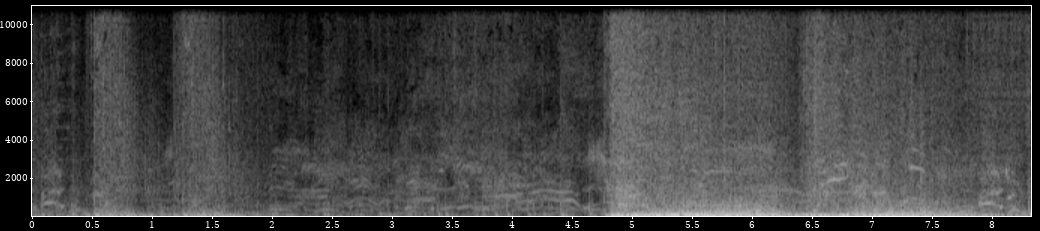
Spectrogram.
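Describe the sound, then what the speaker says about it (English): Gunfire and exploding barrels in the zombie shooter Left 4 Dead 2, during a competitive match. Rapid bursts of shots come first, then a loud, sustained eruption of blasts and crackling, with speech over the top. "So shooting the barrels behind, creating a firewall there"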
